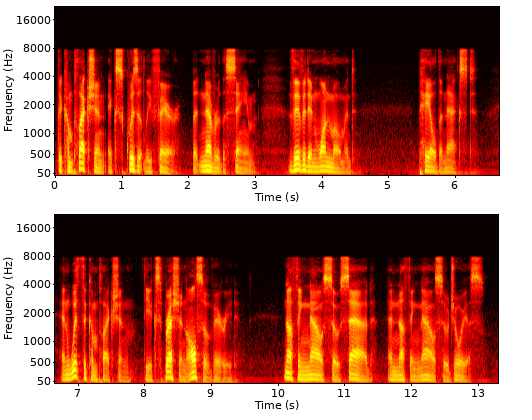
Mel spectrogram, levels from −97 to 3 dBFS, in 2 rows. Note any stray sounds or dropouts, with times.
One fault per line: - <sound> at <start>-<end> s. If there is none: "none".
none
